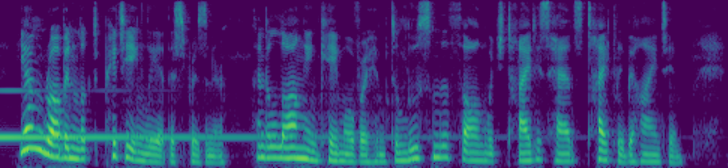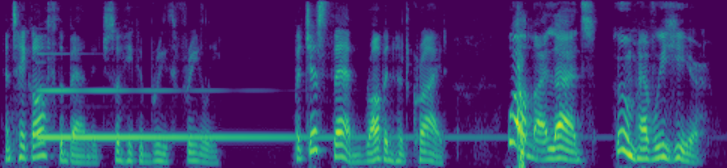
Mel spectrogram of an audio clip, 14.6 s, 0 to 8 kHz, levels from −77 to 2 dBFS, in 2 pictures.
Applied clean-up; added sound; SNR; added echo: none; Chink, clink; 9 dB; none.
